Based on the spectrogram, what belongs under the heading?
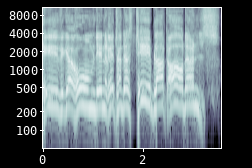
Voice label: loading, de; Cookie Run

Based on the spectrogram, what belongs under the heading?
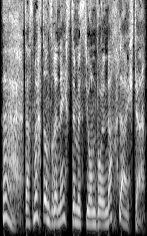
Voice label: levelup, de; cookie run

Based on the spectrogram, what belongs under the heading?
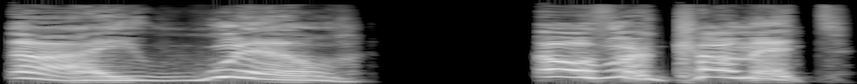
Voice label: defeat, en; Cookie Run

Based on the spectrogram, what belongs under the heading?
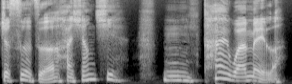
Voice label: levelup zh-hant; cookie run

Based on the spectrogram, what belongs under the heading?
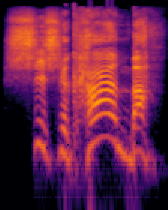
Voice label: levelup zh-hant; Cookie Run

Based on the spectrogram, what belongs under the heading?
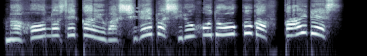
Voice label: levelup ja; Cookie Run

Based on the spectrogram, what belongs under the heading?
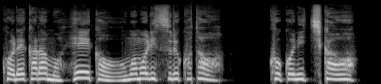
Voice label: upgrade, ja; cookie run

